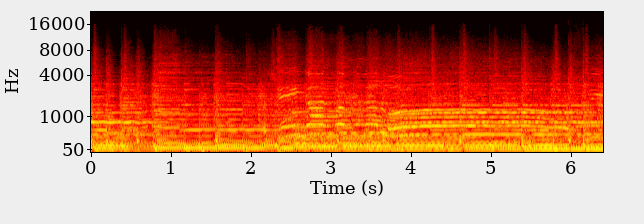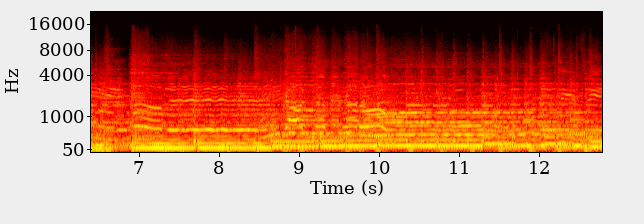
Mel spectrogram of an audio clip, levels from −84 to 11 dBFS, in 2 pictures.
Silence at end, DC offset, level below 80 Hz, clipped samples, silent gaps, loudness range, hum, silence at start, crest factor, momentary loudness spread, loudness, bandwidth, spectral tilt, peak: 0 s; under 0.1%; -28 dBFS; under 0.1%; none; 2 LU; none; 0 s; 12 dB; 4 LU; -18 LUFS; 10.5 kHz; -7.5 dB/octave; -6 dBFS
